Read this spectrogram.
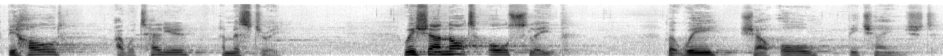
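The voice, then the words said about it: Slow, deliberate reading. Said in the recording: “I'm going to read it slowly.”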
